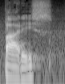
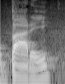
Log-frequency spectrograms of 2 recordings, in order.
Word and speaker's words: Paris: But in Cyprus, it's fairly common, and it's pronounced Baris or Barry. – Barry. – Which sounds a bit like Barry, which, you know, takes away from the exotic.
